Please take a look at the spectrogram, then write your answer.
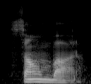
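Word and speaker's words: ਸੋਮਵਾਰ: So at the end, make sure when you're going to pronounce their names, pronounce strong R at the end, like somvaar, mangalvaar. Alright?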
